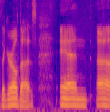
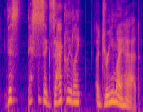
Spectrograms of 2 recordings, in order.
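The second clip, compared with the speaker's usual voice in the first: higher-pitched mock amazement; amazed realization; 6 semitones higher than usual. [name] recognizing his dream, amazed. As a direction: lift the pitch as it dawns on you. [name]'s first amazed claim, then repeated.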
